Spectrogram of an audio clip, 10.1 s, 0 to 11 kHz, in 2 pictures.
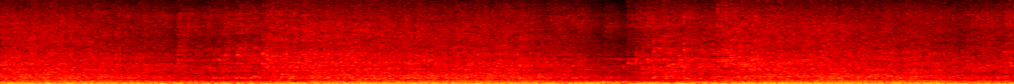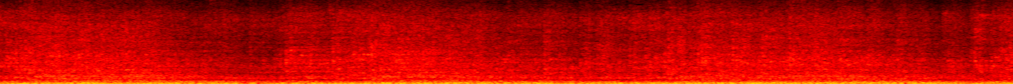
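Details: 1971 Impala donk with LS swap that died on a light rev after backing out of the shop and since runs on three to five cylinders; lumpy, uneven V8 surging every second or so, misfire from a dirty ECU connector.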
